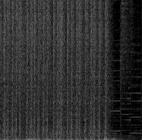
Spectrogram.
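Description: A minigun in The Last Federation fires a rapid, loud, continuous stream of shots for about two seconds, then stops abruptly, with no talk.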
